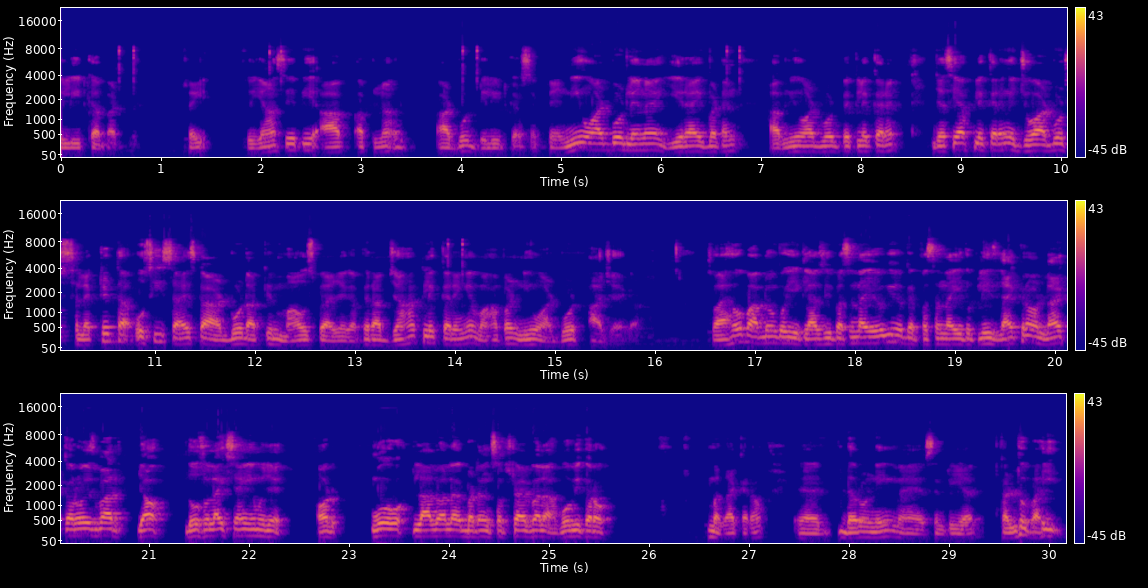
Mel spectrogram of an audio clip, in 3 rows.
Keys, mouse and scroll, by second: 0.5 click, 6.6 click, 13.9 click.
